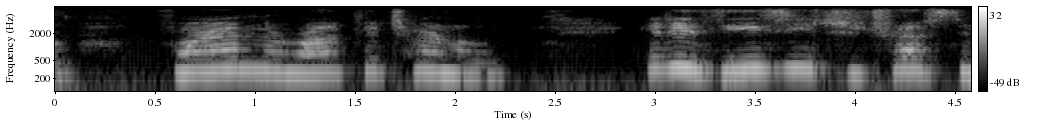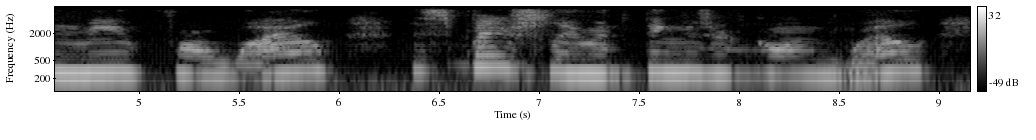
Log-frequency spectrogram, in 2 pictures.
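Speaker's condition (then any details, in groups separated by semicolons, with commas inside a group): Brain injury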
